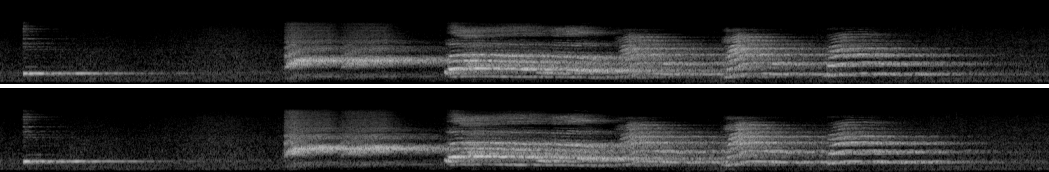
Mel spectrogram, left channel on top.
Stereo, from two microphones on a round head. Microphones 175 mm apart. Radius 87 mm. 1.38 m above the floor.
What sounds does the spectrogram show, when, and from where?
0.2 s a cowbell: 10° left (ahead or behind), 0.8 m
2.8 s an alarm: 35° right (ahead or behind), 1.2 m
4.4 s a scream: 5° left (ahead or behind), 1.8 m
6.1 s a cat meowing: 50° left (ahead or behind), 1.0 m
